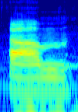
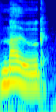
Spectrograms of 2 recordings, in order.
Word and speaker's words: Moog: all also mushroom clouds MOOC keyboards it's actually pronounced mogh it smoke I watched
